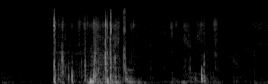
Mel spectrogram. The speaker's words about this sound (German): Mist, mein Handy ist mir gerade runtergefallen, sorry.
